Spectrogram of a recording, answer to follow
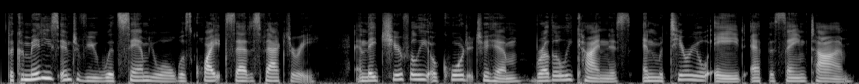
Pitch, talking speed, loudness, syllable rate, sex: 170 Hz, 160 wpm, -20 LUFS, 5.3 syllables/s, female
